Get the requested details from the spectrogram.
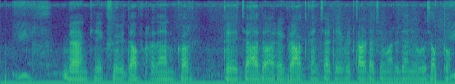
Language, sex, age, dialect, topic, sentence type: Marathi, male, 25-30, Varhadi, banking, statement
